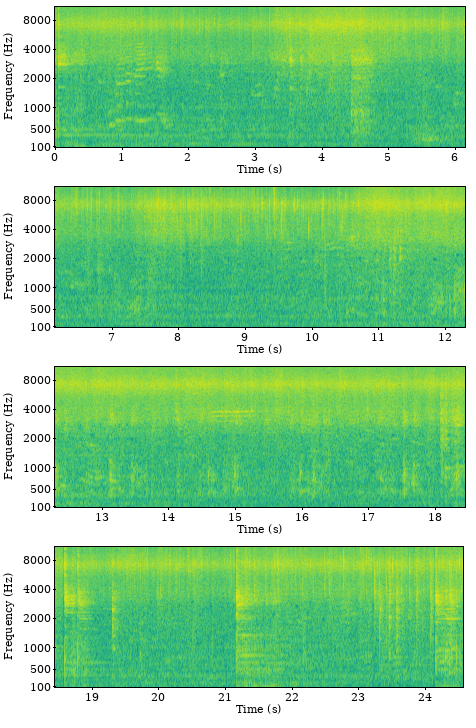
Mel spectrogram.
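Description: Food sizzling and frying in hot oil in a large iron wok, with a steel ladle scraping and clanking against the pan as it is stirred, in a run of short sharp strokes over a steady hiss.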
